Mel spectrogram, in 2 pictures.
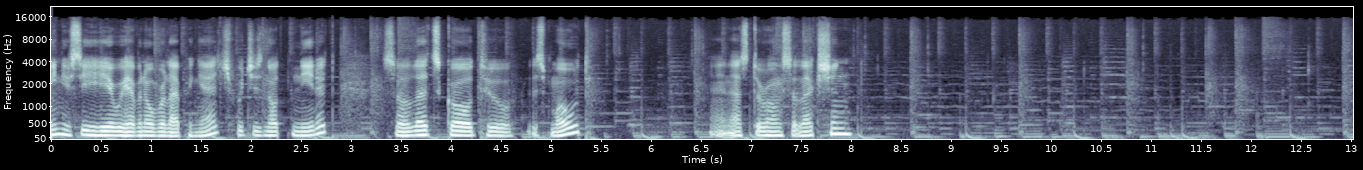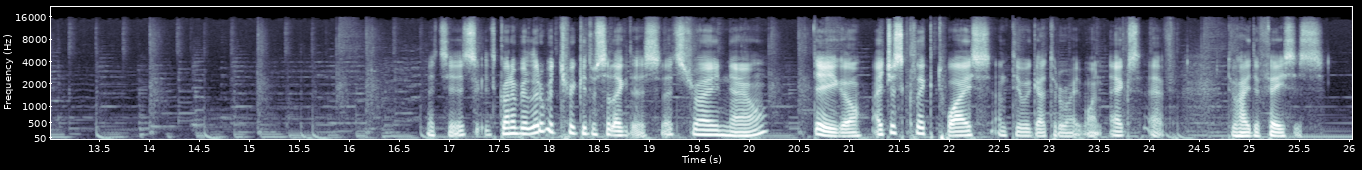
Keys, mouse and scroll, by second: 3.0 click, 5.5 alt+click, 6.4 alt+click, 7.1 alt+click, 8.0 alt+click, 8.6 alt+click, 10.8 alt+click, 11.6-12.6 scroll down 3, 12.6-13.7 shift+middle drag, 13.7-15.6 scroll down 2, 15.6-16.2 scroll up 2, 16.2 shift+middle click, 16.9-18.2 scroll up 5, 18.2-19.2 middle drag, 19.2 alt+click, 19.8 alt+click, 23.5 x, 24.3-24.7 scroll down 3, 24.7-25.7 middle drag, 25.7 Tab.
